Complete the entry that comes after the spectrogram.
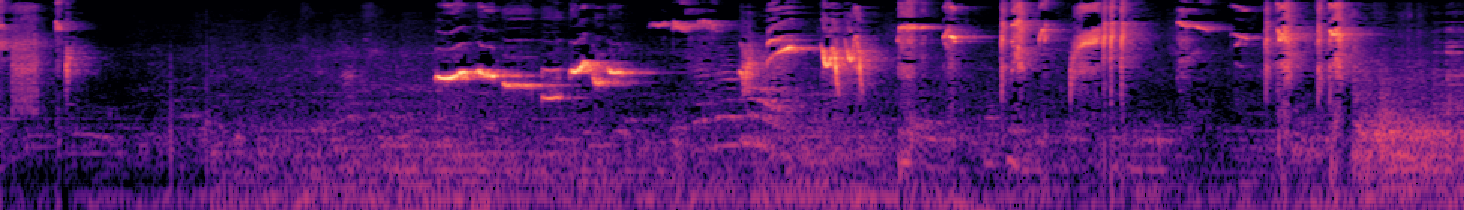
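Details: Orange-headed thrush song used as a lure to draw a response, after near silence: varied whistled phrases, some rising and falling, mixed with sharp high chirps and scratchy notes in an irregular, lively sequence.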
